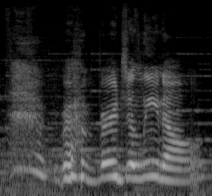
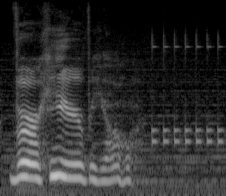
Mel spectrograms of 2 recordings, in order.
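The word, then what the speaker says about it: Virgilio: Virgilino. We meet again. Bartender. You look winded. Virgilino. It's pronounced Verhirio.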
